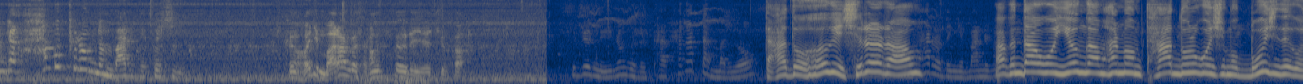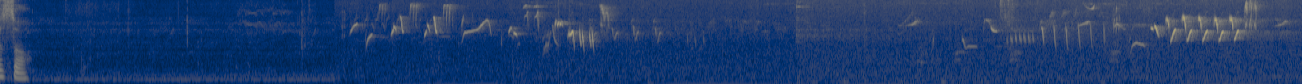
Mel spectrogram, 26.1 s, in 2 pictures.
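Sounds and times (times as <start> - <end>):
birds chirping and calling: 0.0 - 7.6, 15.4 - 20.5, 22.0 - 26.0.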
